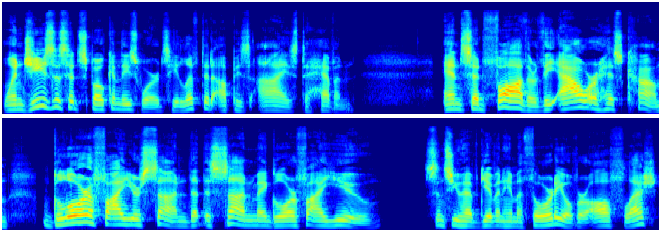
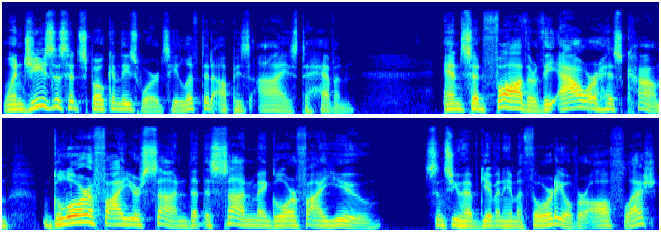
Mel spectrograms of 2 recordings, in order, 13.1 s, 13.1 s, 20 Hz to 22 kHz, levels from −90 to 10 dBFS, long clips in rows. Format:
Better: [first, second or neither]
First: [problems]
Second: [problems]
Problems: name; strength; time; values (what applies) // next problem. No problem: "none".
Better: second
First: thin; somewhat; fading below 500 Hz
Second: none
